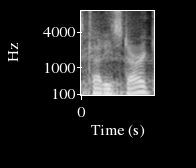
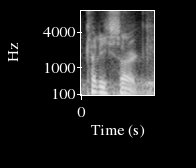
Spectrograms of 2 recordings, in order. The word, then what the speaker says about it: Cutty Sark: Was not expecting Cutty Sark. that. Huh? Sark. Sark. Yeah. Oh, sorry. No. Can't even pronounce it right. No. I feel like a lot of people don't know about it. Why did I think it was Stark?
